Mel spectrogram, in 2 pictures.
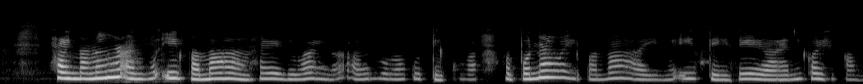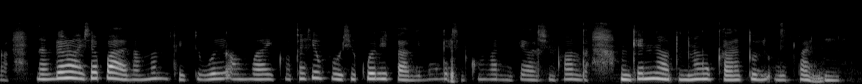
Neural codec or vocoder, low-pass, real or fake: autoencoder, 22.05 kHz, a latent of 192 numbers a frame, VITS, trained on one speaker; 7.2 kHz; fake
